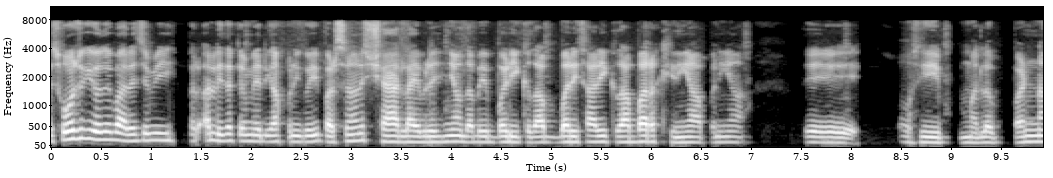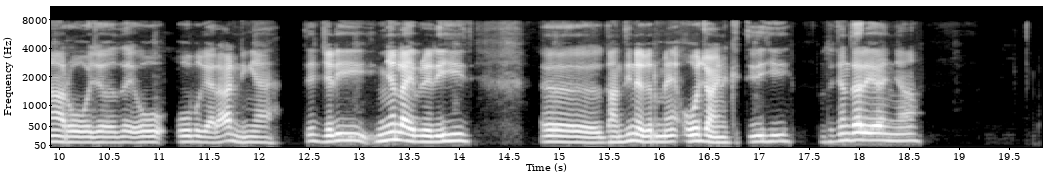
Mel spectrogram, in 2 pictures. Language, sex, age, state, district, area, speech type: Dogri, male, 30-45, Jammu and Kashmir, Samba, rural, spontaneous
